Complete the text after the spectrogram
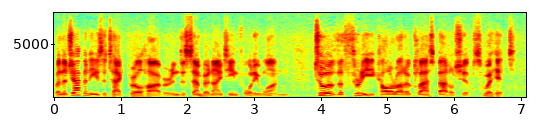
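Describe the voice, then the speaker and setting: A man reads scripted documentary narration in a measured, factual way. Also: medium pitch, very animated, bright, forceful tone, slight background noise, poor audio.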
